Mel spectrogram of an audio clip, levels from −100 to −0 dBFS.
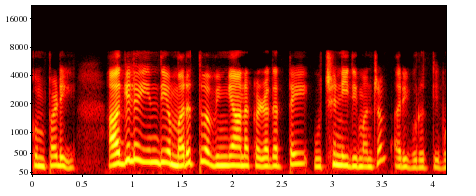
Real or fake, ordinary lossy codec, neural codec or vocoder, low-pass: fake; none; autoencoder, 48 kHz, 32 numbers a frame, DAC-VAE, trained on Japanese speech; 7.2 kHz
